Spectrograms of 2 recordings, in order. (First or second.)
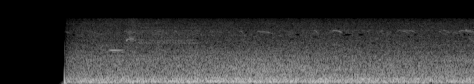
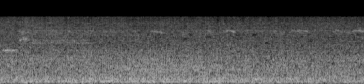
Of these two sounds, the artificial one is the second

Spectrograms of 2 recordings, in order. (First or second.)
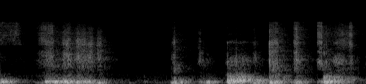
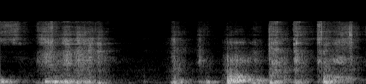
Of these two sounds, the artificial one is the second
